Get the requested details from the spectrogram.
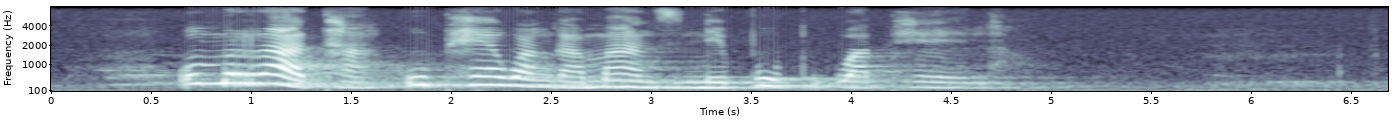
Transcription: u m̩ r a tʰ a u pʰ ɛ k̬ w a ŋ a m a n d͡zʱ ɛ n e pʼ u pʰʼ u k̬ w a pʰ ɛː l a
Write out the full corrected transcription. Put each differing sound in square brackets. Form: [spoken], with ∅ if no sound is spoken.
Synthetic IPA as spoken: u m̩ r a tʰ a u pʰ ɛ k̬ w a ŋ a m a n d͡zʱ [i] n e pʼ u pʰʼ u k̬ w a pʰ ɛː l a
